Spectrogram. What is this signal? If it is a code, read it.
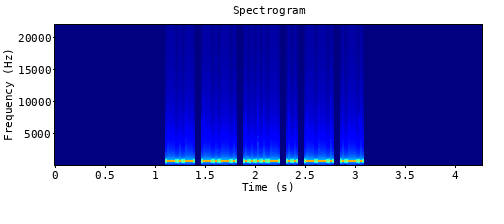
Morse code, heard as a keyed tone, about 40 wpm, 700 Hz. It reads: KC4IGR
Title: USA Call Signs - 6 Characters - 3x Character Spacing - 40wpm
